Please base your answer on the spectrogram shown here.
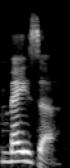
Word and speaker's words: Mesa: kind of pet peevey my maiden name is Mesa me Za it seems like it should be very easy to pronounce uh I know uh from a Spanish it and it's Latin it's a Latin name so I know that technically it should be pronounced Mesa okay but but I have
